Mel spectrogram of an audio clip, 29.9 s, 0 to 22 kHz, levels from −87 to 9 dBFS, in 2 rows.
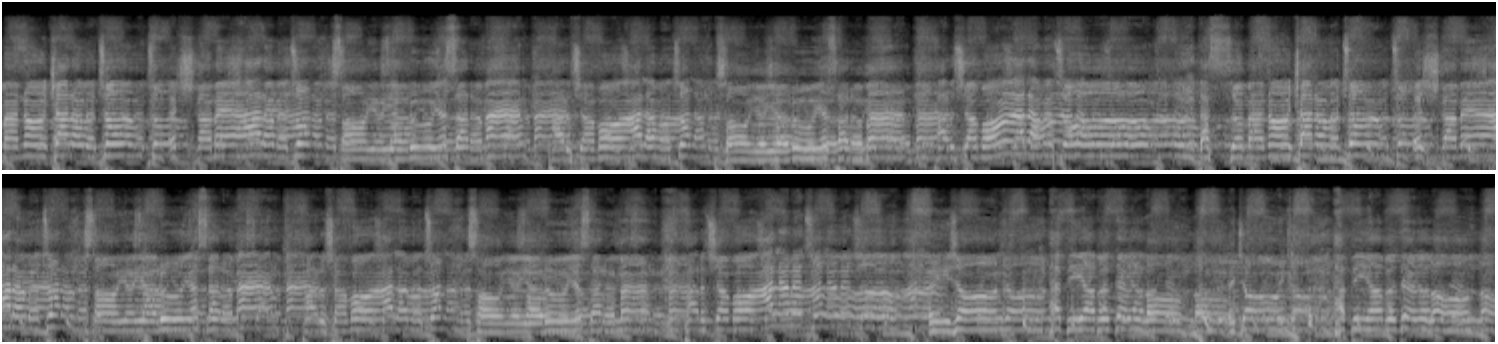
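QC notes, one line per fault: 25.48–27.34 s, train of clicks: about fifteen near-identical clicks at a steady 7 per second, peaking roughly as loud as the surrounding sound, likely from interference or a faulty connection injecting pulses. The waveform shows evenly spaced spikes, and the spectrogram shows thin broadband vertical lines.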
